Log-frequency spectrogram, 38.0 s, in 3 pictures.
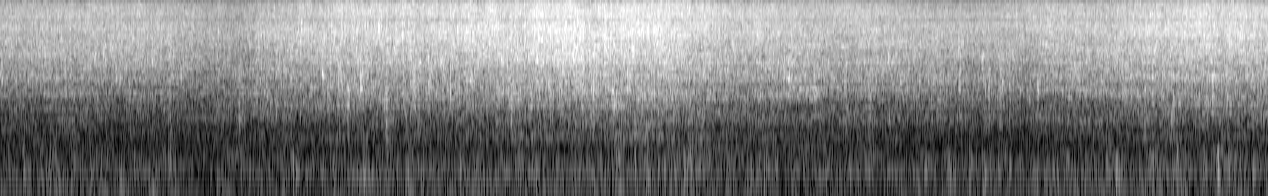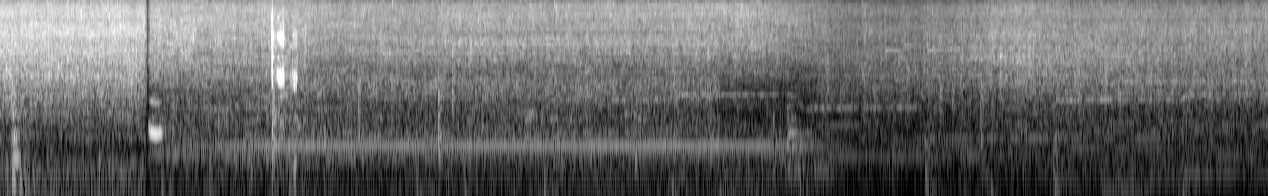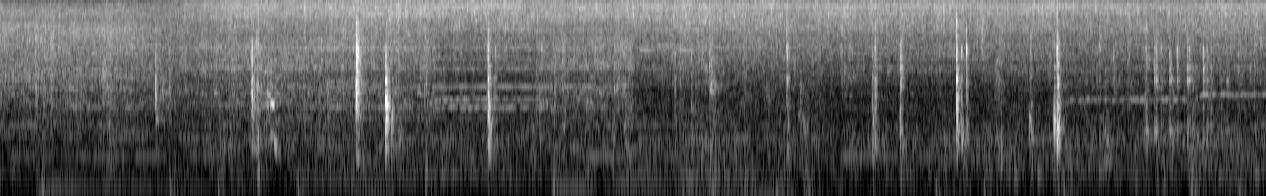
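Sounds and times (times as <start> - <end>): food sizzling over fire: 0.0 - 21.0, 21.9 - 38.0
steady low hum: 14.1 - 25.0
burning wood crackling: 26.8 - 38.0.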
